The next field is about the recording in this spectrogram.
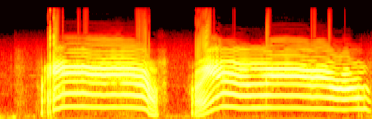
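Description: A hungry cat meows twice, each a loud, long, drawn-out cry holding a steady pitch. The second meow lasts longer than the first, with a short silent pause between them.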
